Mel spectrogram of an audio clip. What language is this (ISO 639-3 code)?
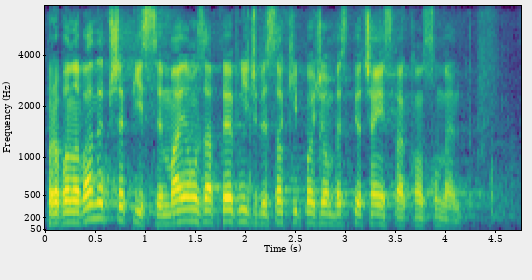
pol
